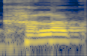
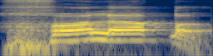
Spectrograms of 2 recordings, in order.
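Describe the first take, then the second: First: The first sound is an aspirated k. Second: The first sound is a throaty kh. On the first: The speaker calls it wrong. "উর্দুতে আমাদের হচ্ছে কাফ হা মিলে খা হয়" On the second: The speaker calls it right. "খলাক খলাক পড়তে হবে"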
